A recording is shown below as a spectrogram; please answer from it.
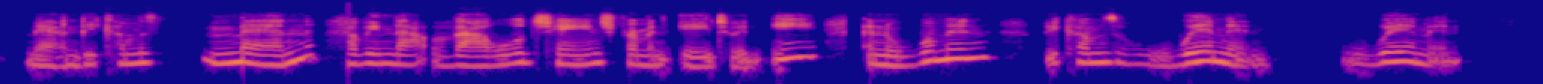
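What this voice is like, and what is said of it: Southern Californian American English accent. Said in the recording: “I'm from Southern California, and that's the accent that I speak with.”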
